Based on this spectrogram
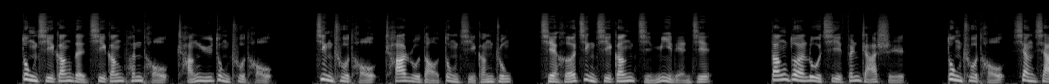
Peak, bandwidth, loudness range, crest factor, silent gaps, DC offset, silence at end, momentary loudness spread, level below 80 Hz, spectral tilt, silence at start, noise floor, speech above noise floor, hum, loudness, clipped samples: -6 dBFS; 12 kHz; 2 LU; 20 dB; 5.13-5.36 s, 7.12-7.66 s; under 0.1%; 0 s; 10 LU; -60 dBFS; -5.5 dB/octave; 0.2 s; under -90 dBFS; over 64 dB; none; -27 LUFS; under 0.1%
